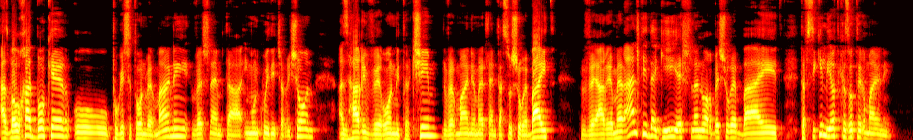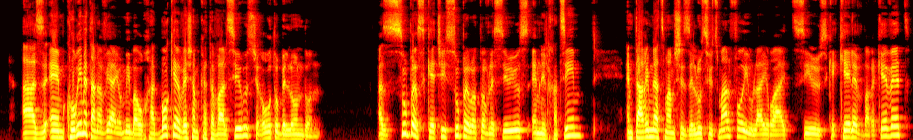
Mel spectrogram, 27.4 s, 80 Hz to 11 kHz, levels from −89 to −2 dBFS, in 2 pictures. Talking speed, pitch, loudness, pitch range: 160 wpm, 135 Hz, -16 LUFS, 115-160 Hz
